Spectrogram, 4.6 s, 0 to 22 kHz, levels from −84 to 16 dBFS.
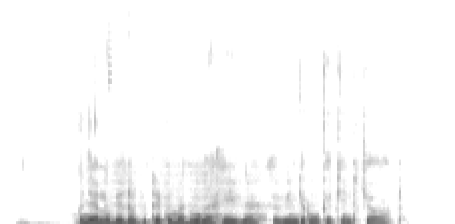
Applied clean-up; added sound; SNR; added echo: neural mask model Resemble Enhance denoiser.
